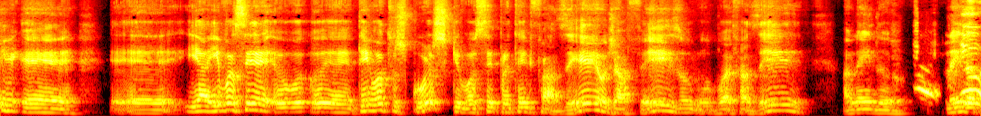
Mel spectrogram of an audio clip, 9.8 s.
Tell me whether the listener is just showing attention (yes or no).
no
